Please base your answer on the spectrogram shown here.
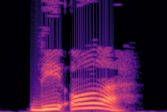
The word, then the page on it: diolah: Indonesian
